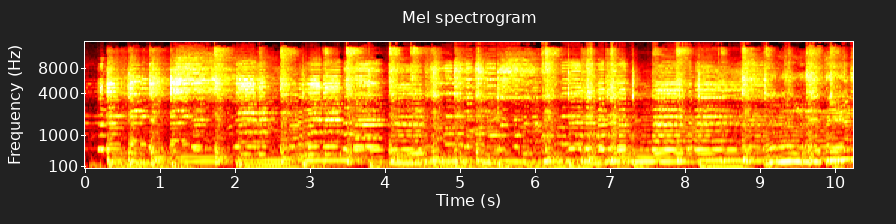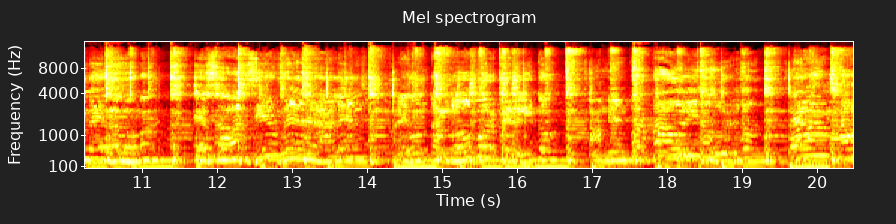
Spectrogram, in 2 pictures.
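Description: Live norteño band playing with the accordion leading over a steady, heavy bass line, the song starting right at the beginning.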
